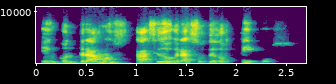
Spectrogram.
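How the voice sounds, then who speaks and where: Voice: mid-range voice, a bit bright. Chilean biology teacher explaining patiently. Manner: patient, explanatory, repeats key terms slowly. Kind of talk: exam prep class lecture.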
